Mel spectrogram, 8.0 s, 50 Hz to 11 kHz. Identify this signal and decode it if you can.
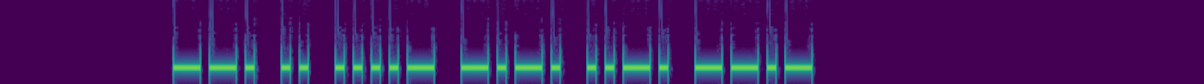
Morse code, heard as a keyed tone, about 20 wpm, 700 Hz. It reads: GI4CFQ
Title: Call Signs Repeated 3x - 20wpm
